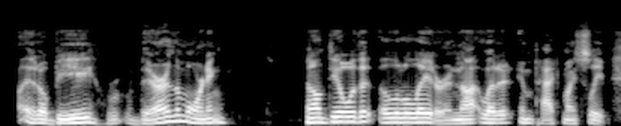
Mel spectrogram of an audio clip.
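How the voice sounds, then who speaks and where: Here a man talks at medium pitch and a moderate pace, with ordinary pitch variation. He has an unremarkable speaking voice, and the background is quiet. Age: 60s. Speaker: podcast host. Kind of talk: casual chat.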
